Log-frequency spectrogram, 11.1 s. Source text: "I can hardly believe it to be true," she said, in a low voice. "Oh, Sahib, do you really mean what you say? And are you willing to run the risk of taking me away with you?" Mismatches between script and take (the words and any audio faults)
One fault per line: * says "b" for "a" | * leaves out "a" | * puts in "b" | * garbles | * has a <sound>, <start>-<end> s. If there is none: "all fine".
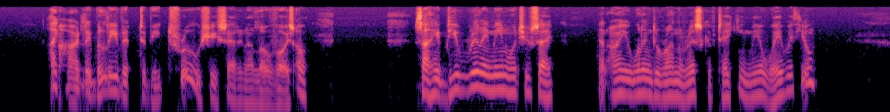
* leaves out "can"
